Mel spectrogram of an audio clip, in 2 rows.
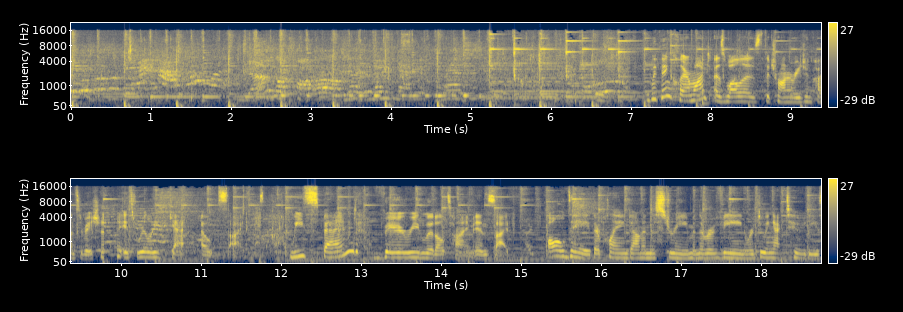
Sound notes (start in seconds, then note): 0.3 upbeat acoustic music; 2.1 kids talking in the background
